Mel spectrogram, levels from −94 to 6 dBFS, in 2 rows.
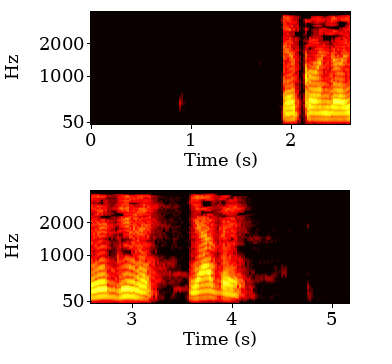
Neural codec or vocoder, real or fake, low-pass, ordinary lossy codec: codec, 16 kHz, 4 kbps, FreqCodec, larger model; fake; 3.6 kHz; MP3, 16 kbps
